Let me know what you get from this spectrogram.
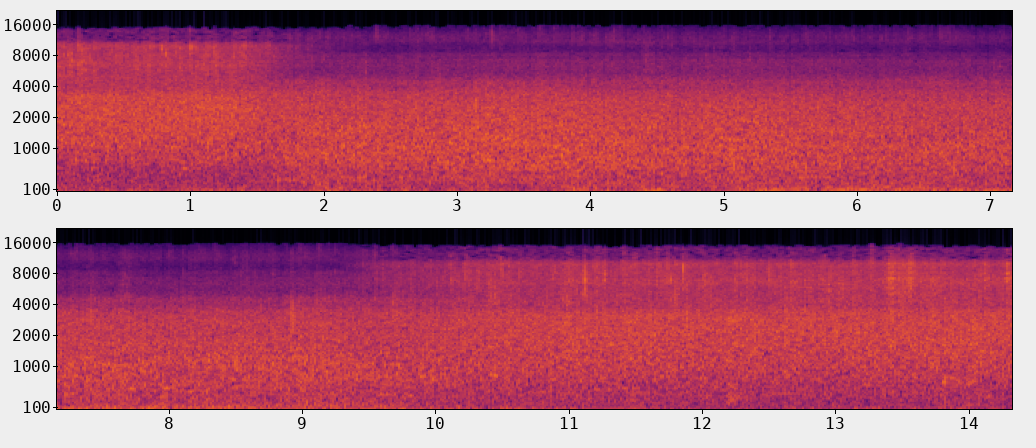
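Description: Heavy rain pouring steadily, a loud even hiss of rain on the shed roof and the wet ground, with a deeper rumble swelling through the middle few seconds.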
